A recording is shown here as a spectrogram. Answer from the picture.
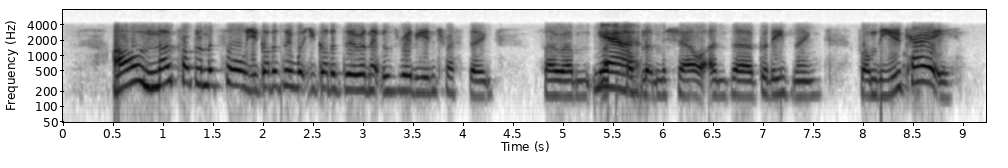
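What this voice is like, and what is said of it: British accent. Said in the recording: “my UK friend ... it's the accent. I love the accent”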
